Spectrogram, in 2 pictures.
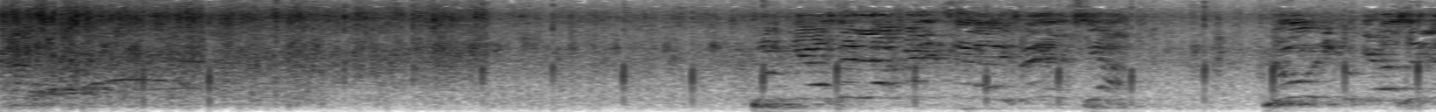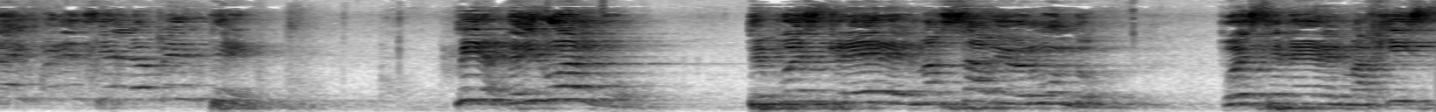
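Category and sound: crowd, audience applause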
